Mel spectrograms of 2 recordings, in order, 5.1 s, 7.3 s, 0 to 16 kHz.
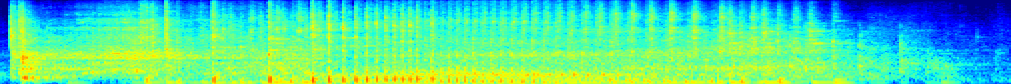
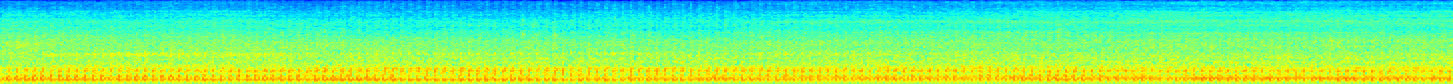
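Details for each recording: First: Craftsman 30-inch riding mower given carb cleaner down the intake: catches with quick uneven firing for a few seconds, then dies; spark plug and electrics fine, carburetor issue suspected. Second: Craftsman 30-inch riding mower after carburetor cleaned of green gunk and choke on: loud, steady single-cylinder chug at an even pace with no stumbling or dying; the engine runs properly.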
